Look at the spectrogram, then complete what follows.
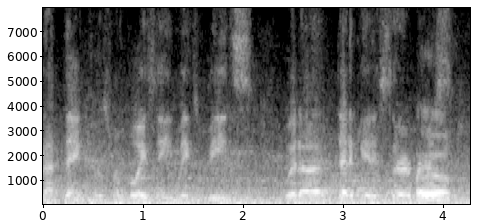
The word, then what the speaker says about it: Boise: Sorry, I pronounced it correctly. Boise. That's how they pronounce it. Boise.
